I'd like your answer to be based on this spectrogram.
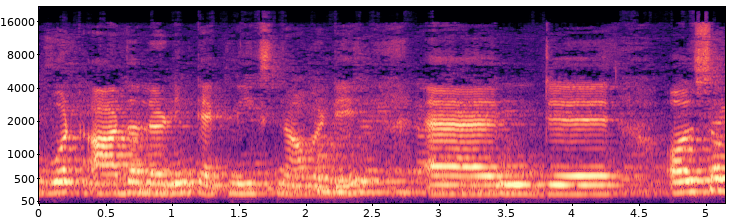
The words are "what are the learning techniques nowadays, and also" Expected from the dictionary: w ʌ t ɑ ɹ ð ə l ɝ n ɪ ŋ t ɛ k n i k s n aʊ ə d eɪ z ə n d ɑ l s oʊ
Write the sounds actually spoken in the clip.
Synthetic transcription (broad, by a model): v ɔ t ɑ ɹ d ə l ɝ n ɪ ŋ t ɛ k n i k s n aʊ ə d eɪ ə n d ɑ l s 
